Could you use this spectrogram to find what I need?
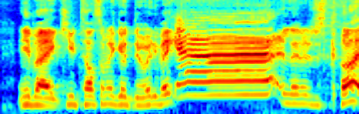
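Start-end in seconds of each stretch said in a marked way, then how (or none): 1.8-2.7 very high, stretched-out, drawn-out villain scream. Retelling how the villain ends scenes with a scream: imitating the villain's scream. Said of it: "he would just scream".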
